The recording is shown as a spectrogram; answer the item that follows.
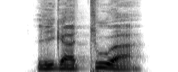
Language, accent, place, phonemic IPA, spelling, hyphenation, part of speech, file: German, Germany, Berlin, /lɪɡaˈtuːɐ̯/, Ligatur, Li‧ga‧tur, noun, De-Ligatur.ogg
- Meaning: 1. ligature 2. tie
